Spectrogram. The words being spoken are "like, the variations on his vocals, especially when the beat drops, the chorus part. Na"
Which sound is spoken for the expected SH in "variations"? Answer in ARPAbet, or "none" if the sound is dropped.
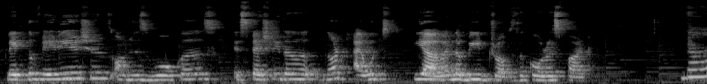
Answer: SH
